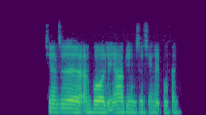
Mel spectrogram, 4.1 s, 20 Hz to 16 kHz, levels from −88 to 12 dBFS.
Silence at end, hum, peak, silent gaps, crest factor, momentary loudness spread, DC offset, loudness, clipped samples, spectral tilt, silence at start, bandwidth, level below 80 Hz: 0.55 s; none; -2 dBFS; none; 16 dB; 12 LU; under 0.1%; -17 LUFS; under 0.1%; -7 dB/octave; 0.9 s; 7.4 kHz; -60 dBFS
